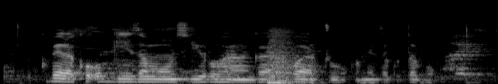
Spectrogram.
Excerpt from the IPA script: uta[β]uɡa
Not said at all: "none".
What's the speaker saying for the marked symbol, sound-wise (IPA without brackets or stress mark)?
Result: v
